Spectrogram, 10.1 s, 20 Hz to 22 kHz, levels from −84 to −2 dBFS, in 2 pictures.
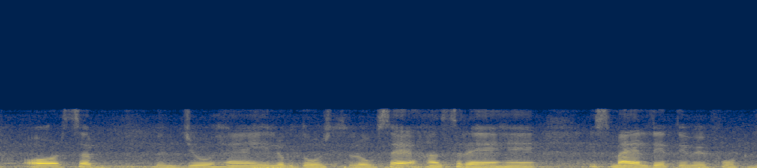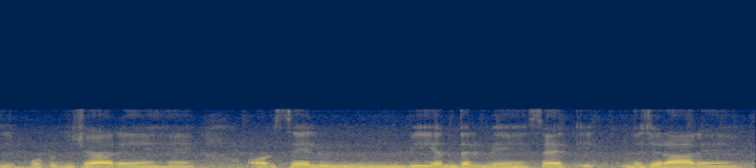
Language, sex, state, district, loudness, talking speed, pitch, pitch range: Hindi, female, Bihar, Araria, -17 LUFS, 190 wpm, 185 Hz, 175-190 Hz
